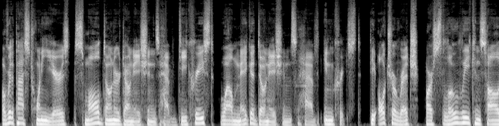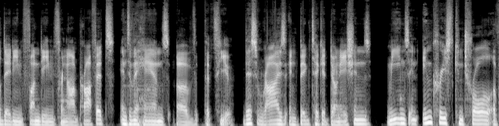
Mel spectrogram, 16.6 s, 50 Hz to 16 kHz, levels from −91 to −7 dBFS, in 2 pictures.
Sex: male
